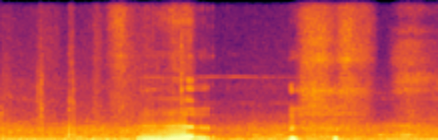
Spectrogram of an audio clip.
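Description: A man talks quietly at a distance in a room.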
